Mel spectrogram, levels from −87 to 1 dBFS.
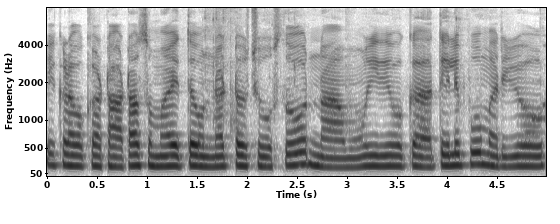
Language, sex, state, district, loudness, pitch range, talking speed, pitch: Telugu, female, Andhra Pradesh, Visakhapatnam, -16 LUFS, 180-195 Hz, 145 wpm, 185 Hz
